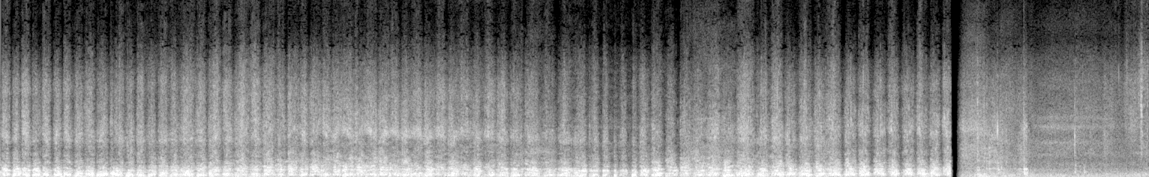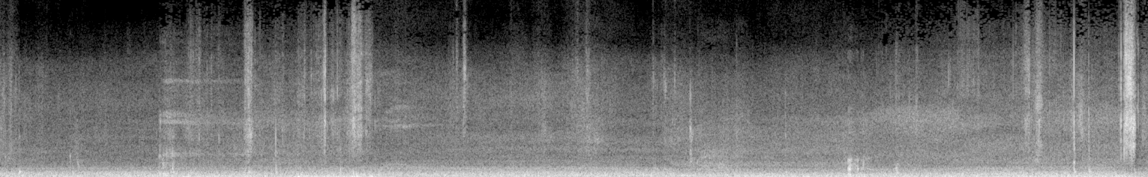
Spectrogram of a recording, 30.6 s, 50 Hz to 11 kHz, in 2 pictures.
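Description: A bar of surf wax rubbed fast back and forth over a surfboard deck, a loud scraping rub. About 13 seconds in it cuts off sharply, giving way to quieter handling of a surf leash with a few short clicks.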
